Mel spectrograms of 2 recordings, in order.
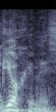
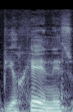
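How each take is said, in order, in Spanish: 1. El acento cae en la sílaba 'o'. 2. El acento no cae en la sílaba 'o'.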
